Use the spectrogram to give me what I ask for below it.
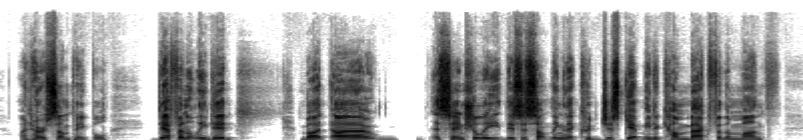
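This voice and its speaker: Recorded very cleanly against a silent background, with a dry, close sound and no echo, a man with an Australian accent speaks at a fairly quick pace in a high pitch with ordinary pitch variation. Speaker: video game podcaster. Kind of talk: solo podcast commentary. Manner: casual, with many fillers.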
